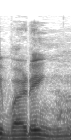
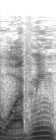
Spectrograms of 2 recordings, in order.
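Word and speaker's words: वड़िंग: नहीं, आपने तो अच्छा प्रोनाउंस कर दिया कि वरिंग, अदरवाइज कई तो वार्निंग कह देते हैं मेरे को।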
